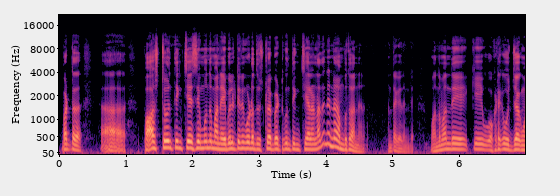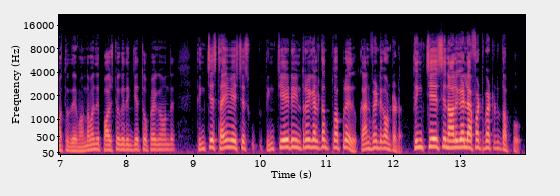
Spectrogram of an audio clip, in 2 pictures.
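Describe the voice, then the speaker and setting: A middle-aged man, an education counselor, giving blunt, forceful answers in an interview. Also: fairly high pitch, racing, dry recording.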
